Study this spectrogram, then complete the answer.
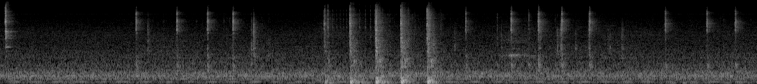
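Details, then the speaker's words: Sony STR-AV450 receiver that will not power on, top off on bench supply: sharp uneven relay clicks over low hum, power relay chattering without pulling in, dim standby light; technician suspects weak separate standby power supply. "Okay, this one's got a power relay in the back here. And when I turn it on, you can hear something clicking."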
